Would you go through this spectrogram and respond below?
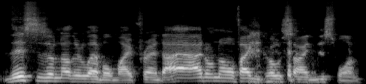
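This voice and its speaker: A young man co-hosts a podcast in a relaxed, conversational tone, his voice sitting at an ordinary middle pitch. He leans into points with emphasis and laughs along with his partner. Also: brisk. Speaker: podcast co-host. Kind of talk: casual podcast chat and review.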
